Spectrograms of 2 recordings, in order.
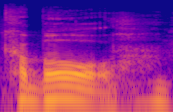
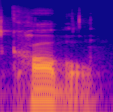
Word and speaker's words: Kabul: work in in kabul i always want to pronounce it kabul but i understand from somebody from afghanistan that is kabul anyway so he's working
